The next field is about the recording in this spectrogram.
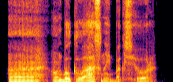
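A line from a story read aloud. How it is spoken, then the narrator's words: Grumbling. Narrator (Russian): пробурчал лесоруб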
